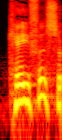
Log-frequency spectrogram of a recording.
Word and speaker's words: Cephas: Cephas, we usually pronounce it because the E we've transliterated it over in English as E, Cephas, sort of like we would have in our English sometimes, you know, the same letter, but it's Cephas or Caphan. More like our Kevin in actual pronunciation.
